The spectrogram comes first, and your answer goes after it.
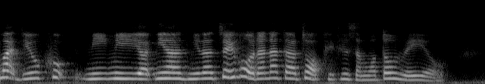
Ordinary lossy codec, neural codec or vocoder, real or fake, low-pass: Opus, 32 kbps; codec, 24 kHz, 0.9 kbps, WavTokenizer, large speech release; fake; 7.2 kHz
